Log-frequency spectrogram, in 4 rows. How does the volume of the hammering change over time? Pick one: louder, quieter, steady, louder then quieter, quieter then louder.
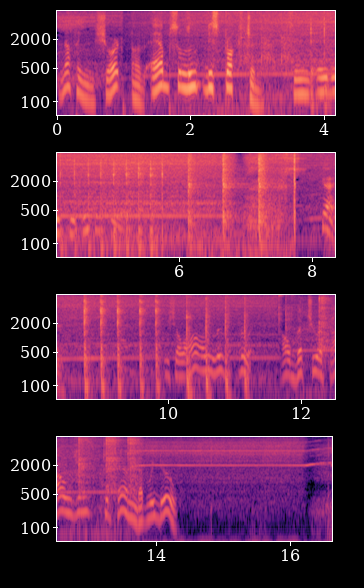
louder then quieter.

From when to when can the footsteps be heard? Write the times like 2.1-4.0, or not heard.
not heard.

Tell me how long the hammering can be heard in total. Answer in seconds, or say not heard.
11 s.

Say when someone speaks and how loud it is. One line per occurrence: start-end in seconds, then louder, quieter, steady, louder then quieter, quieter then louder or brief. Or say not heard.
0.0-5.1 louder then quieter
9.9-14.3 steady.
